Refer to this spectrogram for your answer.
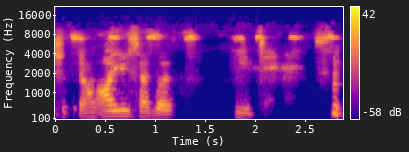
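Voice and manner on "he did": strange, weird, spooky, eerie whispered voice. Recounting what the listener said back then, the speaker repeats it in an eerie whisper. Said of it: "I kind of whispered it like in this weird, eerie voice".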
